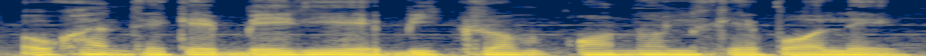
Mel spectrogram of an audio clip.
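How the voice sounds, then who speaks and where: A man narrating a detective audio story in a steady, even manner. His voice is low and mellow. Soft music runs beneath the narration. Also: moderate pace.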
